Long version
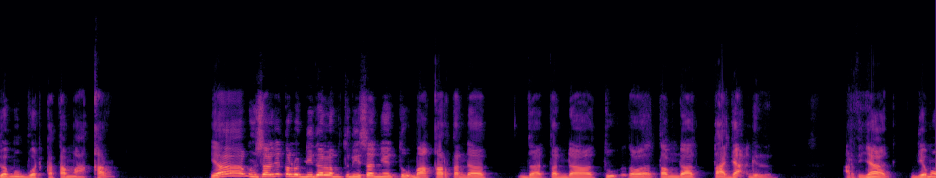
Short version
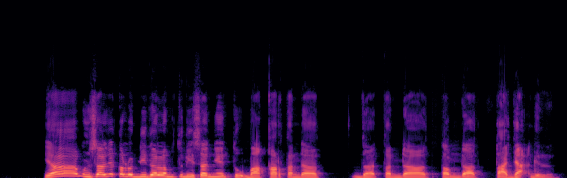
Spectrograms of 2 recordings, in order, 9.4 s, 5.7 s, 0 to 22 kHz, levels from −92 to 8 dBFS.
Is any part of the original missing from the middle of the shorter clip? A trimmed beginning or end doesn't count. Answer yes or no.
yes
